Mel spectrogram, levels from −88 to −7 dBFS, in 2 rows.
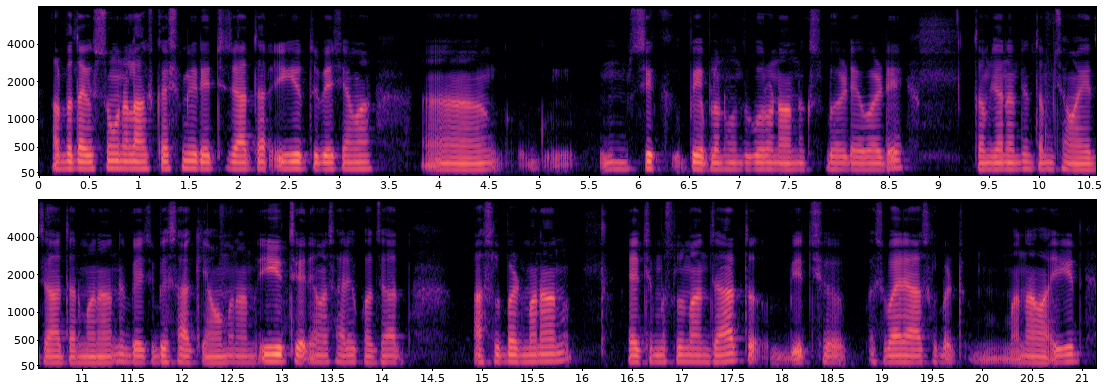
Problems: none marked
